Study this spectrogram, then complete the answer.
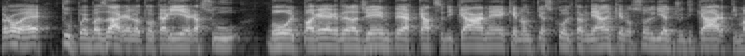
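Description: A man's fairly high, bright, sharp voice at a fairly quick pace. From northern Italy, Lombardy (Crema); Lombardy, Italy. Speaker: music marketing entrepreneur; music marketing creator. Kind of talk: youtube monologue. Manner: animated. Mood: frank, mildly exasperated. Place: studio. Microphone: studio mic.

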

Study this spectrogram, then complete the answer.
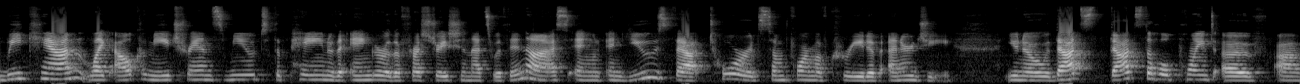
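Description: The pace from this woman is fairly slow. Her pitch rises and falls in an ordinary way. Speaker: spiritual wellness vlogger. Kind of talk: casual advice vlog talk. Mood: calm, reflective. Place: home room. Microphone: webcam.

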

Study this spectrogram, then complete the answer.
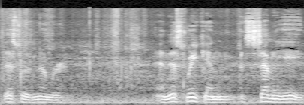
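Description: With ordinary pitch variation, a man speaks over noticeable background noise. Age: 90s. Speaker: masters swimmer. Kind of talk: interview. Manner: halting. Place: hall. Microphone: phone near.

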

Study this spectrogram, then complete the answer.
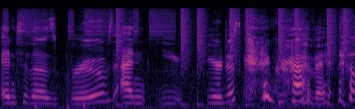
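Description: A woman at a fairly slow pace with lively intonation, music in the background. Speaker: basketball player. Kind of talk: casual tutorial talk to camera.

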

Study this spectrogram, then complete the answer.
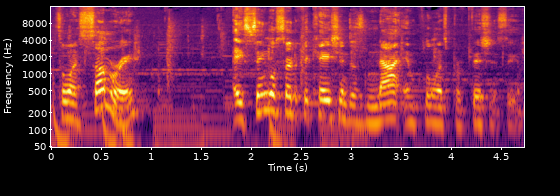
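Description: A man talks at a fairly quick pace while clear music sounds behind him. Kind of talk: lecture. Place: home room.

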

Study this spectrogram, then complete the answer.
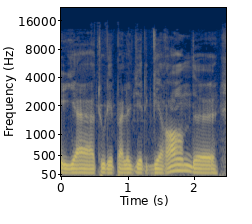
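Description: Very slowly, a man speaks in a very deep, low pitch with ordinary pitch variation. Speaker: radio host. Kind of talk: interview. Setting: outdoors. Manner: halting.

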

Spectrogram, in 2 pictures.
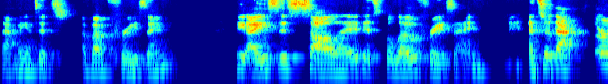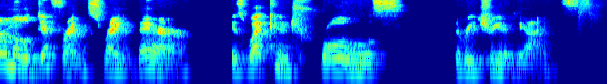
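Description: Some room echo can be heard in a quiet background as the speaker goes at a fairly slow pace with fairly even intonation. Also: woman, fairly low pitch for a woman. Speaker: remote interviewee. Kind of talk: interview answer. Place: home room. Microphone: video call.

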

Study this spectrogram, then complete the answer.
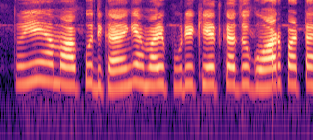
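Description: Raised and projected, a woman's voice carries a bright, sharp tone over monotone, flat intonation. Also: dry sound with no echo. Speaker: farm vlogger. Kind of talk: casual vlog chat. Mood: cheerful, smiling. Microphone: phone near.

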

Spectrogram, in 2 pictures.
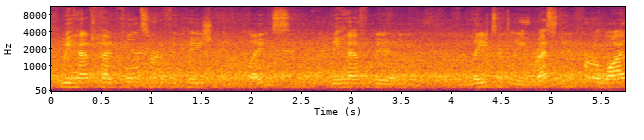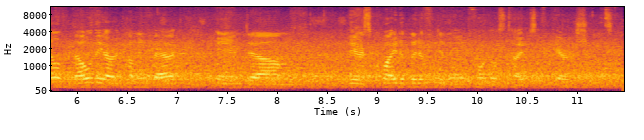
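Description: This man keeps a moderate pace while loud background noise fills the recording. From Germany. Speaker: aviation safety engineer. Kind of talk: interview. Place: hall.

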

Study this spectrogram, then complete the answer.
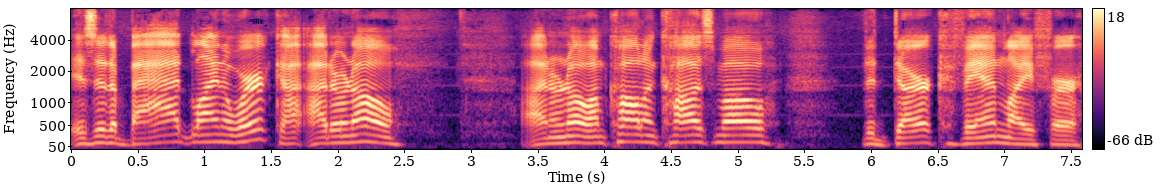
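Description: A bright, sharp tone in a dry sound with no echo over a quiet background. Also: man, ordinary pitch variation, fairly slow pace. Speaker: vlogger. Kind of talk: casual vlog chat. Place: car. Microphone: phone near.

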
